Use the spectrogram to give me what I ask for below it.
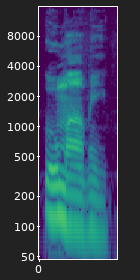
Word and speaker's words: umami: Okay, so technically it's pronounced umami.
